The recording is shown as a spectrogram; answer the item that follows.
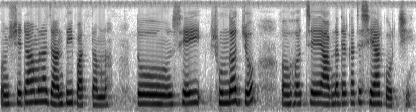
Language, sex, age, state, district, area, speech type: Bengali, female, 18-30, West Bengal, Birbhum, urban, spontaneous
